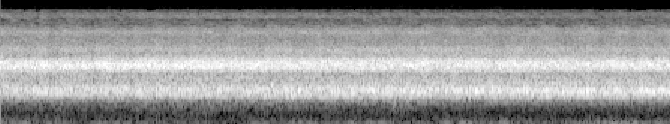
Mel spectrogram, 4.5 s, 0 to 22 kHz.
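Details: Dense frog chorus in front of a house during rice sowing in 2021, a steady unbroken trilling wall of many overlapping callers with a bright, high shimmering tone and no pauses.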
